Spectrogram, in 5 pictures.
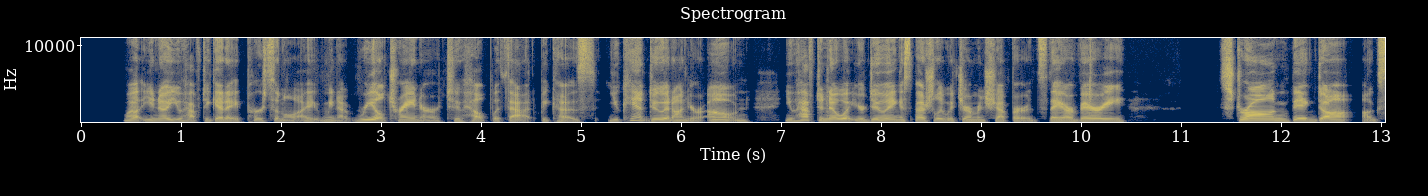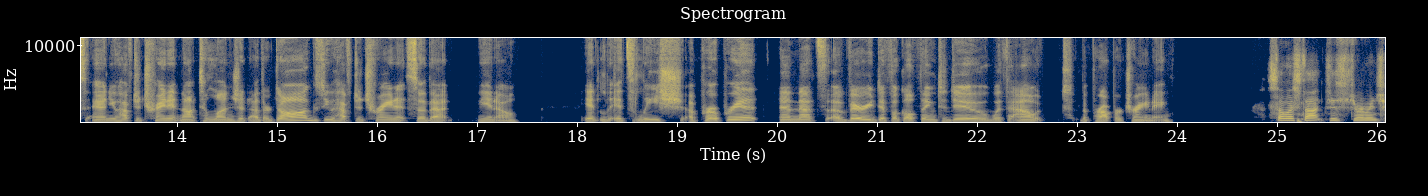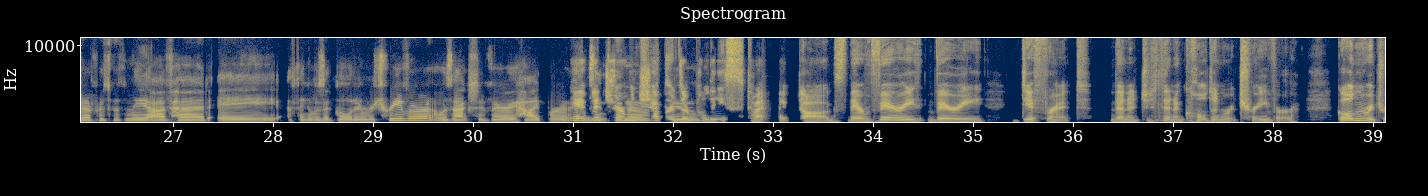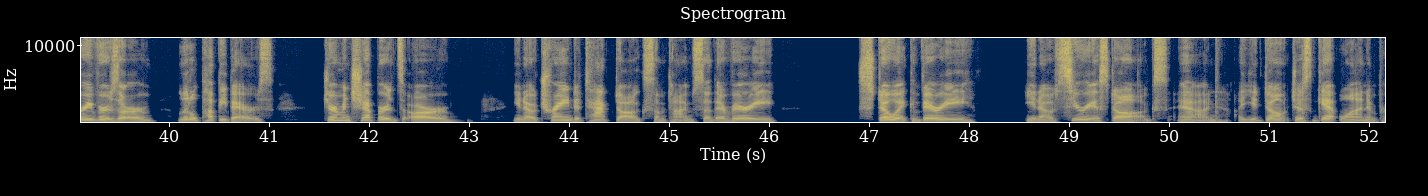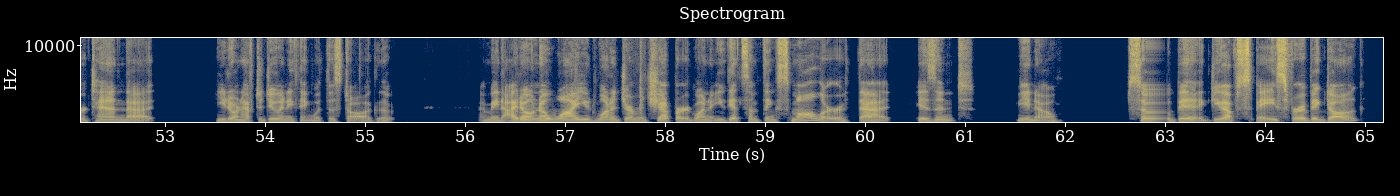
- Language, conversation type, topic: English, unstructured, What is the most surprising thing animals can sense about people?
- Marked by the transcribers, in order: tapping; laughing while speaking: "Golden Retriever"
